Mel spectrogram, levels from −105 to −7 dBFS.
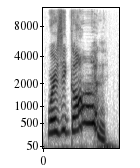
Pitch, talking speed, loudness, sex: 335 Hz, 190 wpm, -15 LUFS, female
